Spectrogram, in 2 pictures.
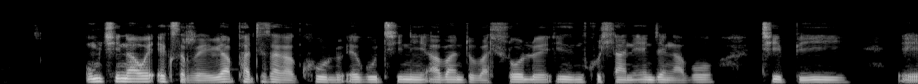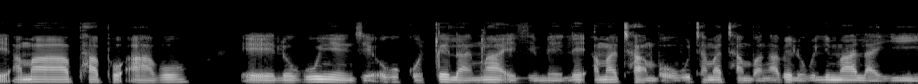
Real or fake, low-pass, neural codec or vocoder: real; 7.2 kHz; none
